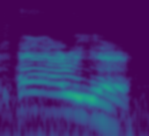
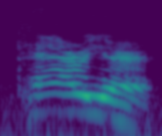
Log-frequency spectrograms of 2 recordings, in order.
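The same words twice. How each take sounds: The two takes are said the same way.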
